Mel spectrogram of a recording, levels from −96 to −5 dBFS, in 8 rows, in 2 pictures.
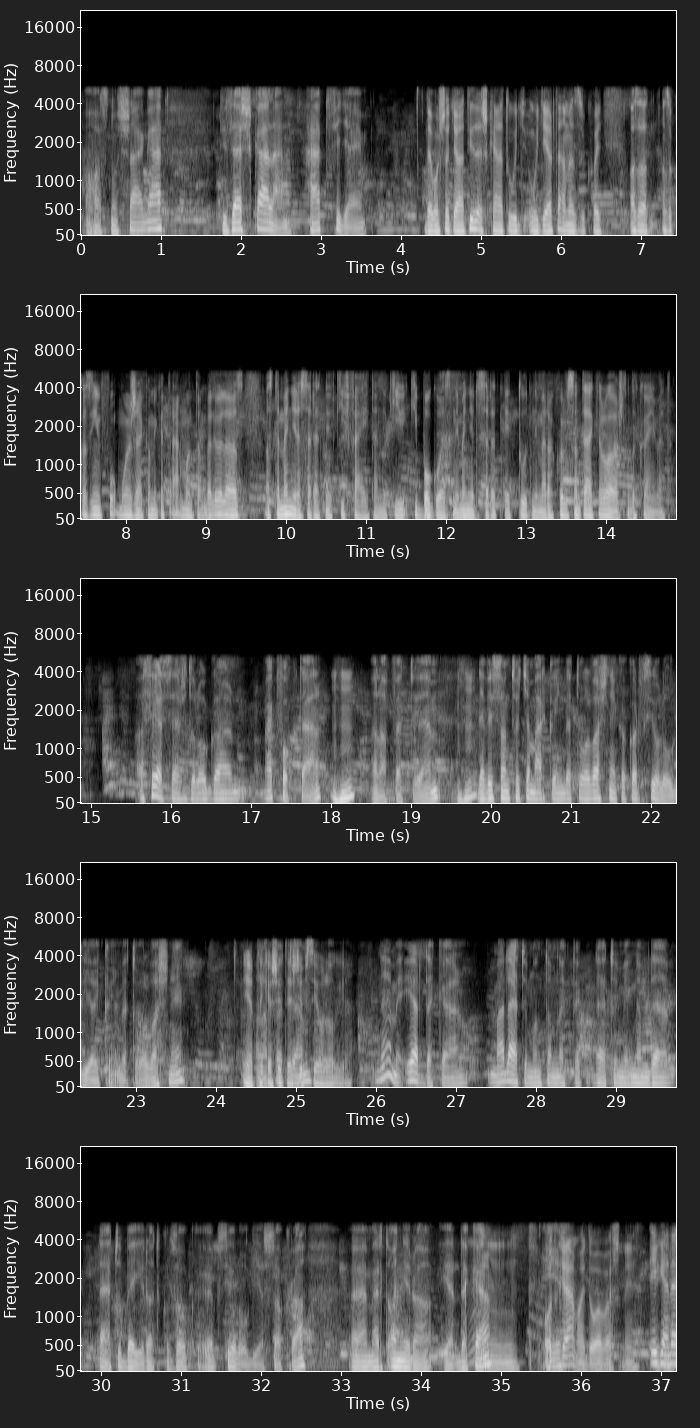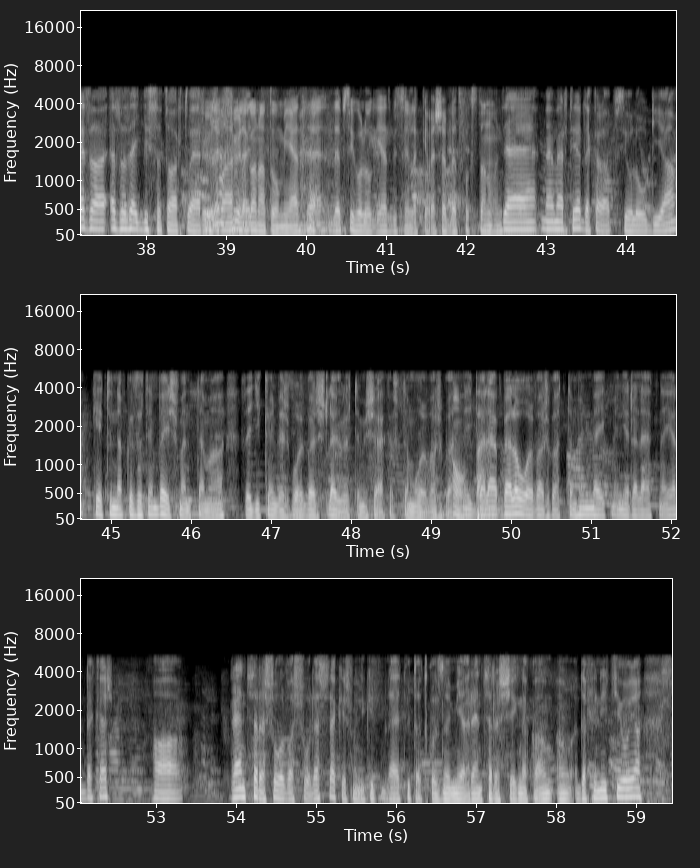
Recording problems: high frequencies cut off; noticeable; nothing above 5 kHz
background chatter; noticeable; throughout; 3 voices, 15 dB below the speech

